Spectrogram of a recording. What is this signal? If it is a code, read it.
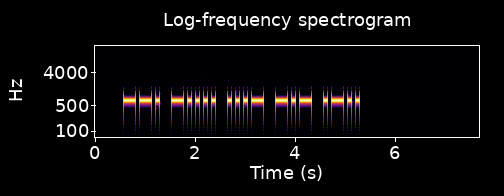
Morse code, heard as a keyed tone, about 15 wpm, 700 Hz. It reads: G6VKL
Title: DXCC-100 Call Signs - 5 Characters - Repeated 3x - 15wpm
